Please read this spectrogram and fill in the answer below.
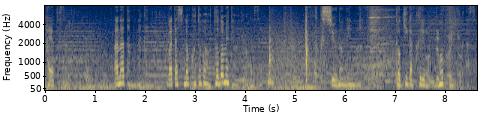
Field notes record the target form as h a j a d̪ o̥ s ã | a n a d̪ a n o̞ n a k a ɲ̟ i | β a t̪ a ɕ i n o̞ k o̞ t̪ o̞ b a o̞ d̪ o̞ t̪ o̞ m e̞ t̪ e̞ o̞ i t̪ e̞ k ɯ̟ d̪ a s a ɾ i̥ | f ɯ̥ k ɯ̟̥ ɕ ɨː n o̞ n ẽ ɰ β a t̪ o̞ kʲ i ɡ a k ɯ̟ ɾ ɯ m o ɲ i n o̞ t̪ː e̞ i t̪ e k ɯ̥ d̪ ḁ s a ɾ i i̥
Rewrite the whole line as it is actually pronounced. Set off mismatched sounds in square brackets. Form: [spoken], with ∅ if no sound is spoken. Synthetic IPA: h a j a [t̪] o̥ s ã | a n a [t̪] a n o̞ n a k a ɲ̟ i | β a t̪ a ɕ i n o̞ k o̞ t̪ o̞ b a o̞ [t̪] o̞ [d̪] o̞ m e̞ t̪ e̞ o̞ i t̪ e̞ k ɯ̟ d̪ a s a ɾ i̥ | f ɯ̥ k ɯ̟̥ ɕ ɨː n o̞ n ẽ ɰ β a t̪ o̞ kʲ i ɡ a k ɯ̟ ɾ ɯ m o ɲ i [m] o̞ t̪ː e̞ i t̪ e k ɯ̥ d̪ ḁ s a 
